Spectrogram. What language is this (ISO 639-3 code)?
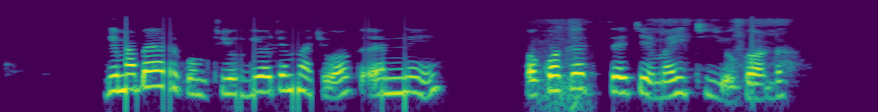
luo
